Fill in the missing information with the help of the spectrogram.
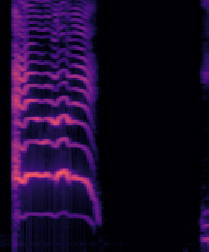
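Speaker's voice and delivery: a strange bird calling long and loud; drawn-out bird cry. Acted. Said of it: "gridò dall'alto". (richiamo d'uccello lunghissimo, molto acuto)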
